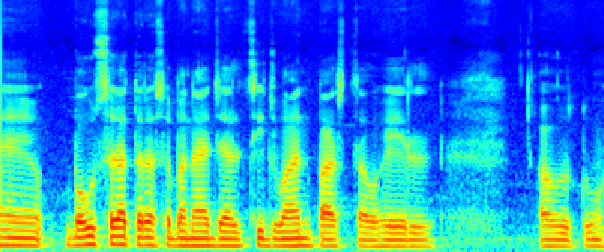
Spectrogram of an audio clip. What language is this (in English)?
Korwa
